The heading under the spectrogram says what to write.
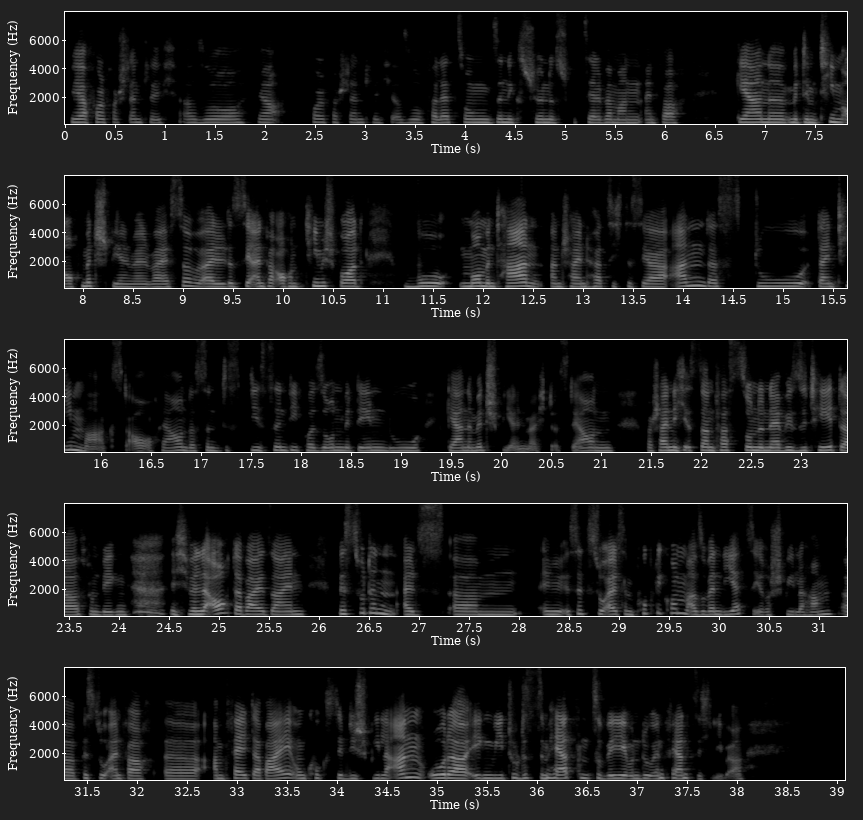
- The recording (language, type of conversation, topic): German, advice, Wie kann ich nach einer längeren Pause meine Leidenschaft wiederfinden?
- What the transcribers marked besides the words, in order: gasp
